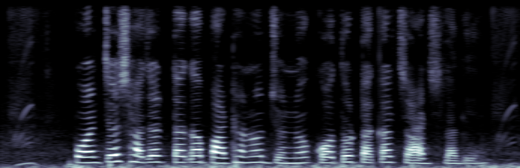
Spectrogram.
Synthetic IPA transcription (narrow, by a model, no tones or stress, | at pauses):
pɔɲt͡ɕaʃɦad͡ʑaɾʈakapaʈʰanoɾd͡ʑonːokɔt̪oʈakaɾt͡ɕa̰ɾd͡ʑla̰ɡḛ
